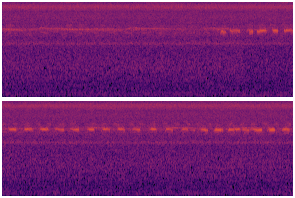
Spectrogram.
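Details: Autumn cricket in a forest beside a valley stream, calling alongside various other insects. After a stretch of steady rushing water, high thin chirps emerge midway and repeat rapidly and evenly, about three per second, over the constant stream hiss.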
